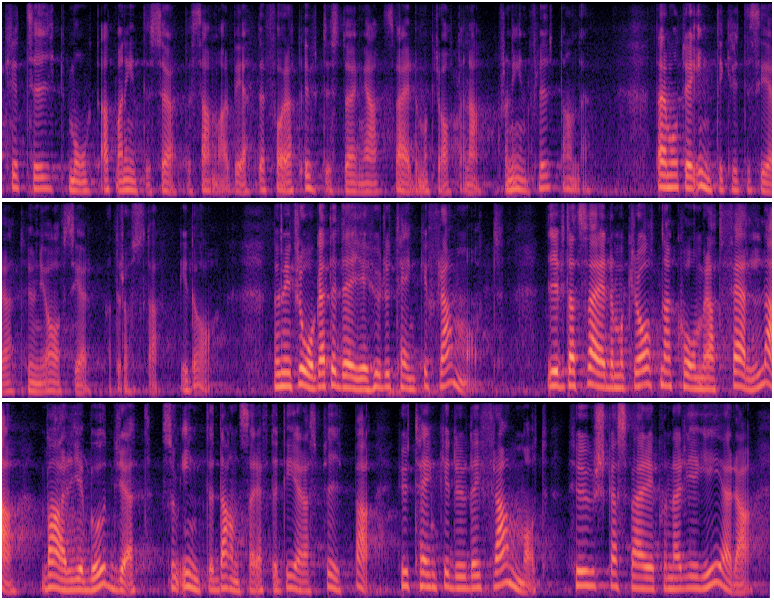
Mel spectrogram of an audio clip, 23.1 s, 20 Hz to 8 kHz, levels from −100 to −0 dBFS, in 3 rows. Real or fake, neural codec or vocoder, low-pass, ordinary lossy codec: fake; codec, 16 kHz, 8 kbps, FunCodec, trained on Chinese and English, 25 frames a second; none; none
